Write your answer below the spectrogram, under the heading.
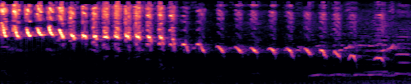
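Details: Green leafbird song: a fast trill of about four notes per second that steps steadily down in pitch, shifting into lower, softer slurred notes at the end.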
